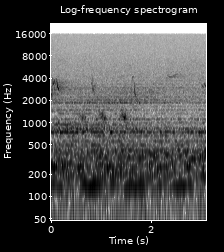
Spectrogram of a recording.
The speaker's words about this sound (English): I hear birds singing songs.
